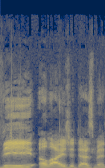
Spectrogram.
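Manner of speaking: heavy emphasis on the word "the". Host introducing a guest by name, stress on the. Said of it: "why do I emphasize the when I introduce you".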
